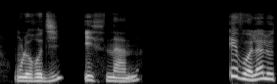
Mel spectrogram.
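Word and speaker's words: اثنان: C'est assez distinctif, ça se prononce ithnan. Faites attention au début du mot, c'est un son très doux, presque comme un souffle. On le redit, ithnan.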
